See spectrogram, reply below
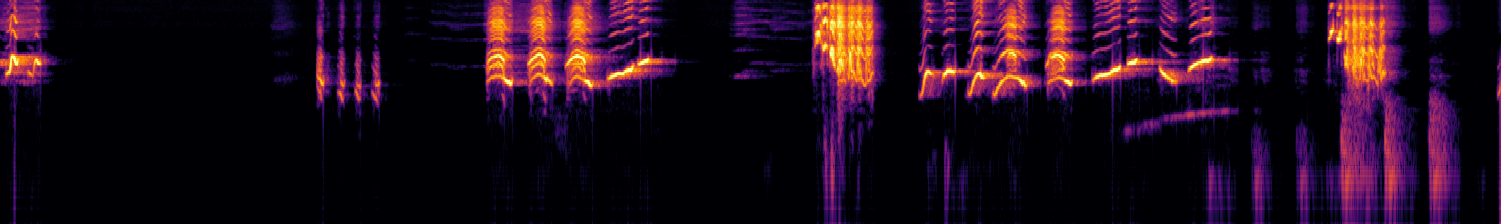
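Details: Oriental magpie-robin song with sooty-headed bulbul phrases: scattered sharp notes, a rapid series of rising whistles, harsh chattering bursts and looping slurred whistles, with quiet gaps between phrases.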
